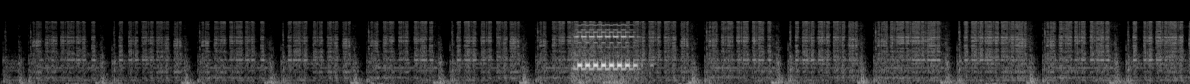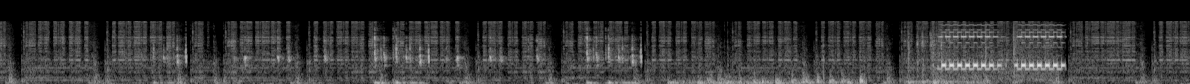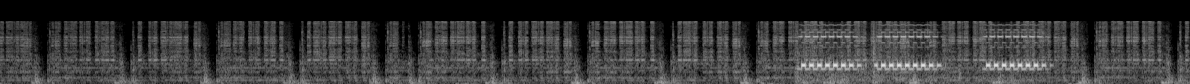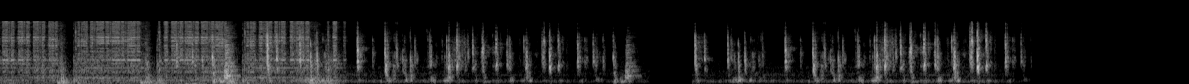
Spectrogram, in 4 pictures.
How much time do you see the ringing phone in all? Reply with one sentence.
The ringing phone can be heard for 5 seconds in total.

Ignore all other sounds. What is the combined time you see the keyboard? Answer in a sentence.
You can hear the keyboard for 17 seconds altogether.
